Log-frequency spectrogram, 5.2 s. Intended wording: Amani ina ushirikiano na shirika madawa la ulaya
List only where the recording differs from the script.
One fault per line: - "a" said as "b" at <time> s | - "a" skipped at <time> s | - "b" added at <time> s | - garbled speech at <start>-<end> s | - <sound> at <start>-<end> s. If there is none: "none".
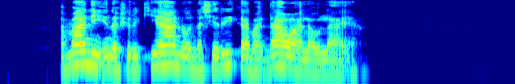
none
